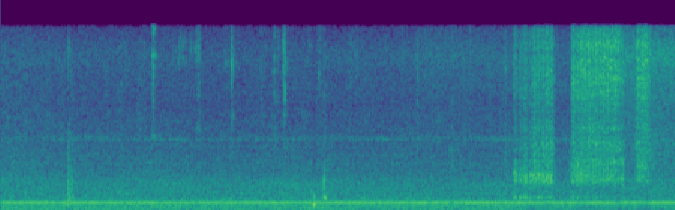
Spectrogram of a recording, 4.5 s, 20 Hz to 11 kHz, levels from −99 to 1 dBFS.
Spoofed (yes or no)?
no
